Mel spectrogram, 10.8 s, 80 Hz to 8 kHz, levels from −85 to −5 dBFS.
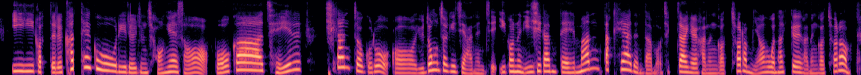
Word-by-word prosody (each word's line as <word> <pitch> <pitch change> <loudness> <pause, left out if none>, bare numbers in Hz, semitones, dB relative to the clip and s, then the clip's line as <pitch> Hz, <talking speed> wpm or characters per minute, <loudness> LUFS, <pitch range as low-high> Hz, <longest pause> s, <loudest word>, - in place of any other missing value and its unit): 이것들을 235 -5 0
카테고리를 265 - +2
좀 185 -1 -5
정해서 180 0 -2
뭐가 270 +8 +6
제일 245 +7 -1 0.3
시간적으로 240 - 0
어 170 -1 -3
유동적이지 225 - 0
않은지 150 -3 -9
'이거는 215 +1 +1
이 190 +2 -3
시간대에만 230 - 0
딱 - - -1
해야 305 -2 +4
된다.' 165 - -5
뭐 - - -14
직장에 205 -2 +1
가는 155 -2 -8
것처럼요. 175 +3 -2
혹은 195 0 -1
학교에 205 0 -1
가는 155 -2 -10
것처럼 230 +10 0
205 Hz, 360 characters per minute, -23 LUFS, 180-245 Hz, 0.3 s, 뭐가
